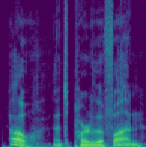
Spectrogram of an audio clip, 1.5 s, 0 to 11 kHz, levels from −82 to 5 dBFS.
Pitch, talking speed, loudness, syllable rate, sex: 125 Hz, 205 wpm, -17 LUFS, 5.3 syllables/s, male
